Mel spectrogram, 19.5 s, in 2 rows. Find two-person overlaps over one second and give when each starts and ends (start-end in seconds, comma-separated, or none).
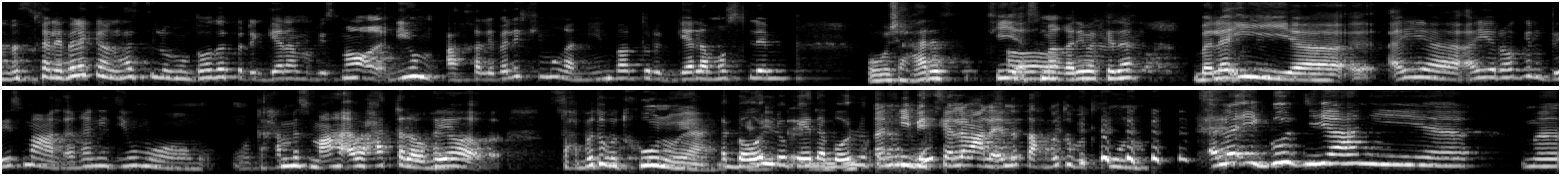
14.3-15.7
